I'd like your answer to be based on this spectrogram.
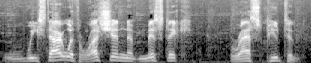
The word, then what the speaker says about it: Rasputin: Rasputin. – Yes, that's how they pronounce it there in Europe.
